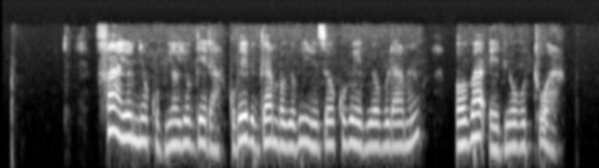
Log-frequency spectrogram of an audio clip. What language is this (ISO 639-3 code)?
lug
